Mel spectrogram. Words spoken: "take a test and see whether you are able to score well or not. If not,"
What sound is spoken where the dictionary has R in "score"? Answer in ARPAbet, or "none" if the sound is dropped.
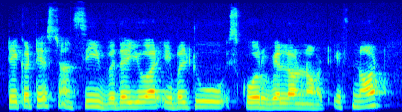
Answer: R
